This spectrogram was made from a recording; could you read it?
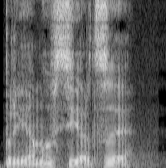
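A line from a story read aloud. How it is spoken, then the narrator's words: Grumbling. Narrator (Russian): проворчал он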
